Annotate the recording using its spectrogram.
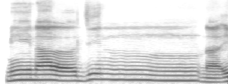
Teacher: di sini ada dua Nun bertasydid ya jadi harus ditahan keduanya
